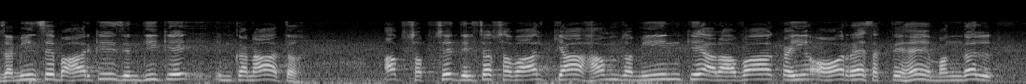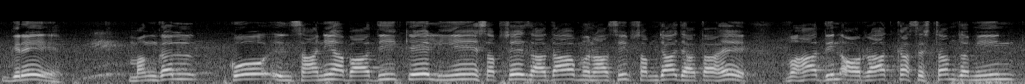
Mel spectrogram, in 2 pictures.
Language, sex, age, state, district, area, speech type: Urdu, male, 45-60, Uttar Pradesh, Rampur, urban, spontaneous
